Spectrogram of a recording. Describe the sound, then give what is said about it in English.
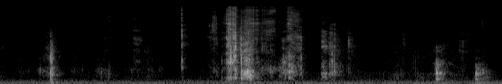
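Squeezing a jumbo bead-filled stress relief ball bought from Amazon makes crisp, crunchy squishes. A few short crackles are followed by a louder, longer grinding burst, then scattered softer crunches, over a faint steady hum. No one speaks. “I got this squishy ball from Amazon. It is a jumbo stress relief ball.”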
